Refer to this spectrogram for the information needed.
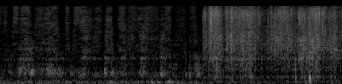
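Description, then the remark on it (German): Scratchy scribbling of a pen on paper as notes are taken in a lecture hall, continuous, with short strokes that turn brighter and busier about halfway through. No voices. “Kritzeln.”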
